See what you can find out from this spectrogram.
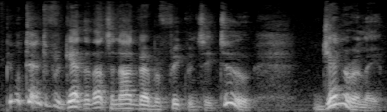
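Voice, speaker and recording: A Scottish man with a mellow, dark tone leads a relaxed video lesson. He talks with a lively, swooping pitch and keeps slipping in playful, teasing jokes. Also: quick pace. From Scotland. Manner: playful, teasing, jokey asides. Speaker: English teacher.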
